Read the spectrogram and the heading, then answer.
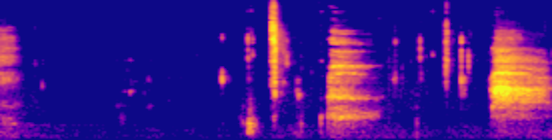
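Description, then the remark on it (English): Someone takes a quiet sip of Roe & Co. whiskey, neat, from a glass: a brief slurp, a swallow and wet lip smacks, then a breathy exhale after a short pause. “I'm going to take a sip right now. Let me pause for a little Roe & Co. sip.”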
